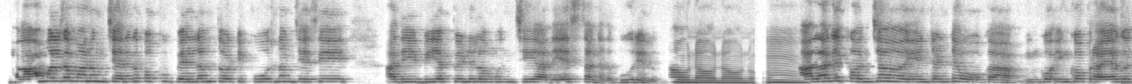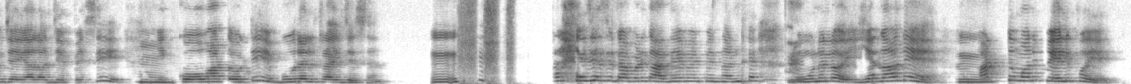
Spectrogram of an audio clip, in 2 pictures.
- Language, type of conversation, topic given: Telugu, podcast, పండుగల సమయంలో మీరు కొత్త వంటకాలు ఎప్పుడైనా ప్రయత్నిస్తారా?
- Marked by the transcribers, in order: static; in English: "ట్రై"; giggle; chuckle; in English: "ట్రై"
